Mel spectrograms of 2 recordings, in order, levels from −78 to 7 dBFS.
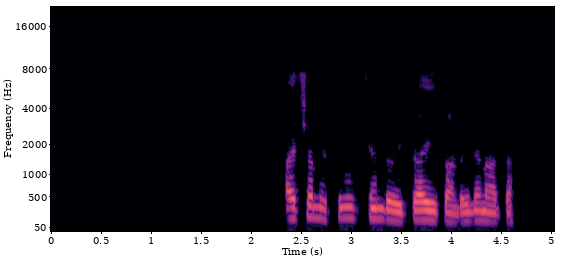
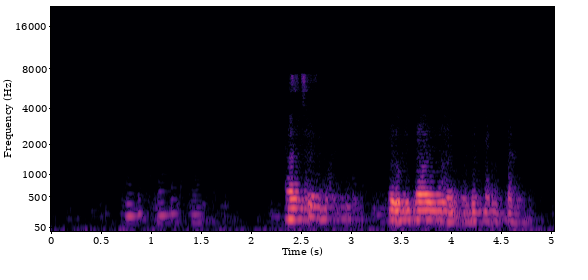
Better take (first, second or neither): first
